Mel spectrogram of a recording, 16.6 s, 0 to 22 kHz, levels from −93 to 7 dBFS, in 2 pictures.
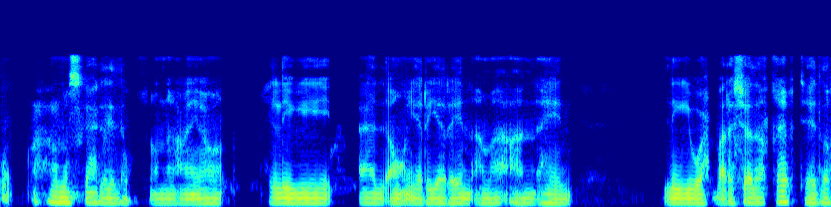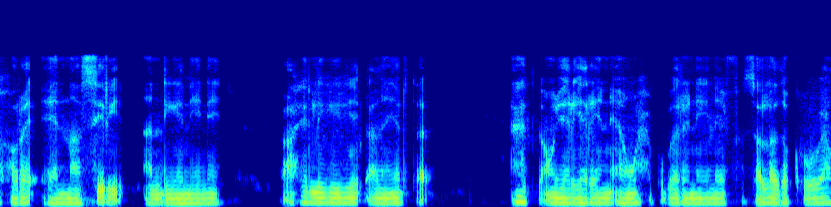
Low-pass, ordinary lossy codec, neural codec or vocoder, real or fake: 7.2 kHz; Opus, 64 kbps; codec, 16 kHz, 4 kbps, X-Codec, HuBERT features, trained on LibriSpeech; fake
